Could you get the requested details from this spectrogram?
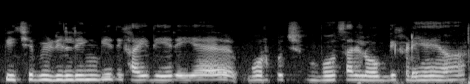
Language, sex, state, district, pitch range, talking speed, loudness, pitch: Hindi, female, Chhattisgarh, Raipur, 195-215 Hz, 205 wpm, -13 LUFS, 205 Hz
